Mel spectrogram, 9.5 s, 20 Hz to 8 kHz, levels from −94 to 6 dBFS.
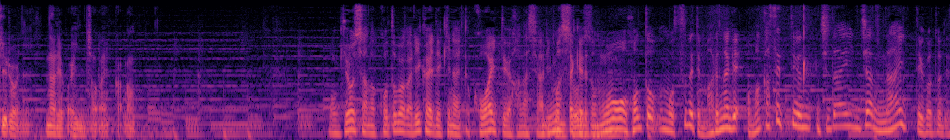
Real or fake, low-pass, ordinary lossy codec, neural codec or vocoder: real; 7.2 kHz; none; none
